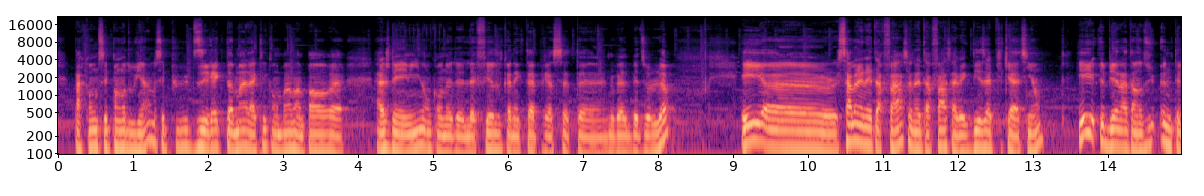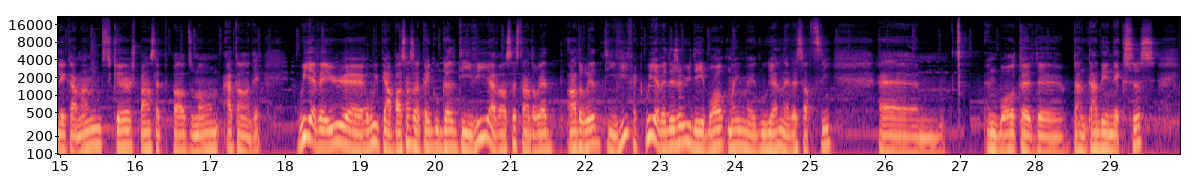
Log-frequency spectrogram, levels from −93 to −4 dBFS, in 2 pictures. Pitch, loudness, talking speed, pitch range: 115 Hz, -23 LUFS, 190 wpm, 105-130 Hz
